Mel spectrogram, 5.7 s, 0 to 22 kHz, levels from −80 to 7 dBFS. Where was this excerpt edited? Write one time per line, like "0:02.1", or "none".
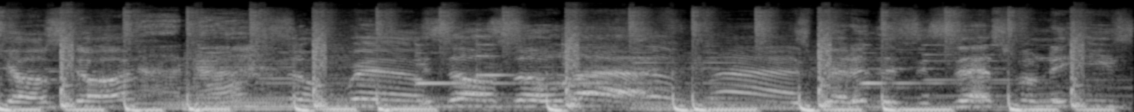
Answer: none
